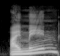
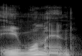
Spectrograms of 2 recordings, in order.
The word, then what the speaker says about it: Imane Khelif: Imane Khelif? How do you say her name? It's not Imane. Imane, okay. It's E-woman. E-woman, excuse me.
